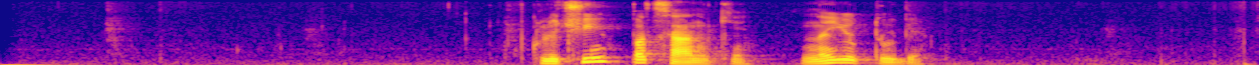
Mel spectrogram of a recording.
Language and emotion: Russian, neutral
